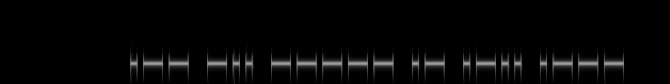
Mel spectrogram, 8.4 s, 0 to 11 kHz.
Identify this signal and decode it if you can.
Morse code, heard as a keyed tone, about 15 wpm, 700 Hz. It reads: WD0ALJ
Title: USA Call Signs - 6 Characters - Repeated 3x - 15wpm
